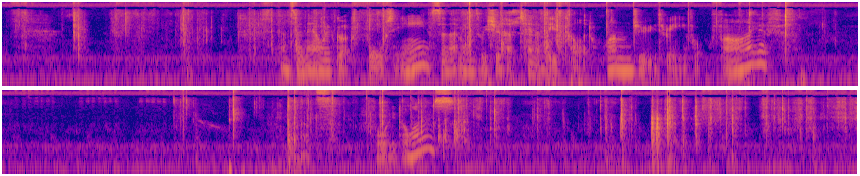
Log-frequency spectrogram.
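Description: Paper banknotes rustle and crinkle.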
